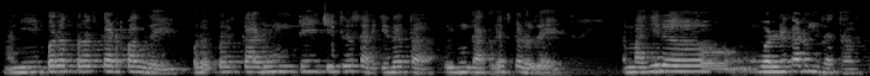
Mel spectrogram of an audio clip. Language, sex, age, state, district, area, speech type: Goan Konkani, female, 45-60, Goa, Murmgao, rural, spontaneous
